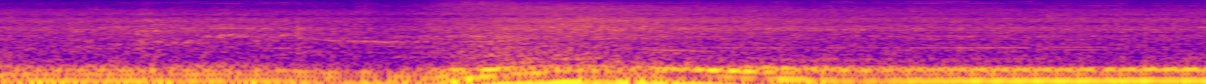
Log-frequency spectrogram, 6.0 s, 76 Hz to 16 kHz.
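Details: 1.8T-swapped Toyota MR2 on a base map, driving: smooth even engine note pulling cleanly up through the revs and settling back, no misfire or stumble; normal running.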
